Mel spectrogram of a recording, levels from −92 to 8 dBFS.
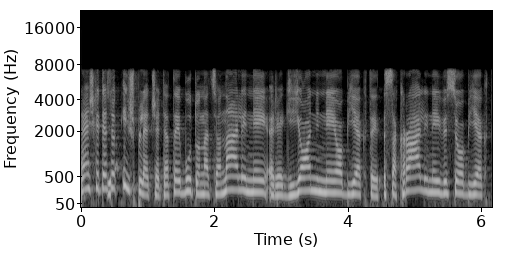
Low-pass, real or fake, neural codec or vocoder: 7.2 kHz; real; none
